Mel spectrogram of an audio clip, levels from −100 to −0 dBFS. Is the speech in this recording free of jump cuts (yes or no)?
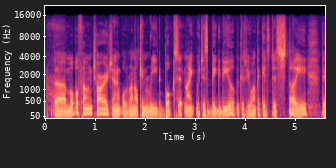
no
